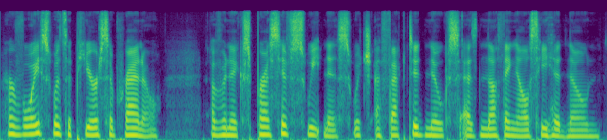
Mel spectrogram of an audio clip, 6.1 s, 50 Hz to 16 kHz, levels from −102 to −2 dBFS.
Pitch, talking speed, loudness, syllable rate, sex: 180 Hz, 190 wpm, -15 LUFS, 5.6 syllables/s, female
